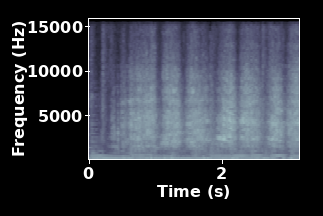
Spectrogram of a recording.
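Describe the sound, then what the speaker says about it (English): Rhythmic back-and-forth rasping of 80-grit sandpaper lightly taking sharp edges off wood, close and steady, in repeated short strokes with a low hum behind. "I'm just barely sanding them, just to take the sharp edge off"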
